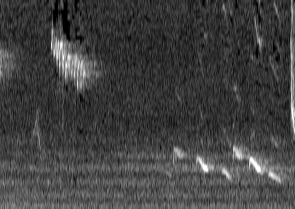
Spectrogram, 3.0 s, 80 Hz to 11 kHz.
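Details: A big red Northern Cardinal that visits daily between 10am and noon as spring approaches gives a quick series of clear, down-slurred whistles in the last second. A thin high note from another bird comes earlier, over a steady low rumble.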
